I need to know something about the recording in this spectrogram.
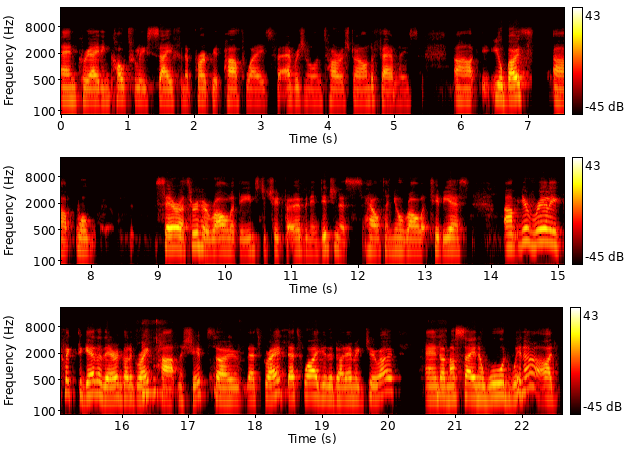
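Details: Adult speaker; typical speech.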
